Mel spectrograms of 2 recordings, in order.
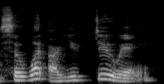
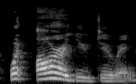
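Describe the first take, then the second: First: The word 'are' carries no special stress. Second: The word 'are' carries strong stress. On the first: "Falling tone" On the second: "Same same falling tone, but with a prominence on R"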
